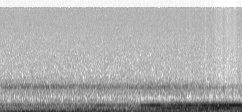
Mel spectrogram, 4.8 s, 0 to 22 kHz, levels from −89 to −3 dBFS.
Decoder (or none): none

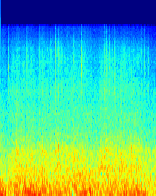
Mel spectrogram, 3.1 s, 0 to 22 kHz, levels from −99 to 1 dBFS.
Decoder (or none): autoencoder, DAC-VAE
